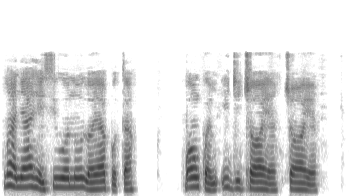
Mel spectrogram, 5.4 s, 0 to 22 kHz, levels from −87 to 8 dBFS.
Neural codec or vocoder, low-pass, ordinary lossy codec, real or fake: none; 7.2 kHz; AAC, 32 kbps; real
